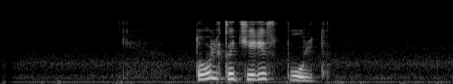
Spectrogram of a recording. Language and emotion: Russian, neutral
